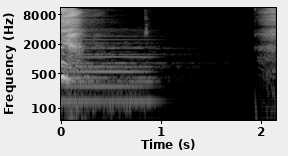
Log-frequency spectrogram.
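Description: The last held sung note of a pop song dips in pitch and stops, and its reverb tail fades away within about a second, leaving silence. A breathy sigh starts right at the end as the next track begins.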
